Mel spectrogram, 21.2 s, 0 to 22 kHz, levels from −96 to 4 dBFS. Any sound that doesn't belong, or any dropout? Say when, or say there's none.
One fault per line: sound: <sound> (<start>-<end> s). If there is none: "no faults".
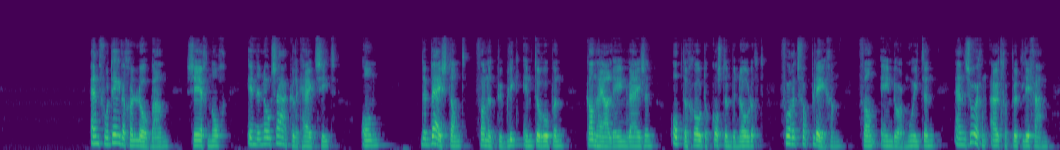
no faults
